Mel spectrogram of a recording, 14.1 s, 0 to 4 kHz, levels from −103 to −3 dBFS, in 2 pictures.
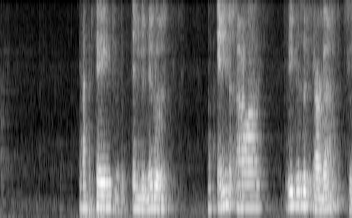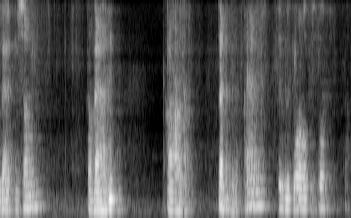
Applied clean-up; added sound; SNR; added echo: neural mask model DeepFilterNet 3.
